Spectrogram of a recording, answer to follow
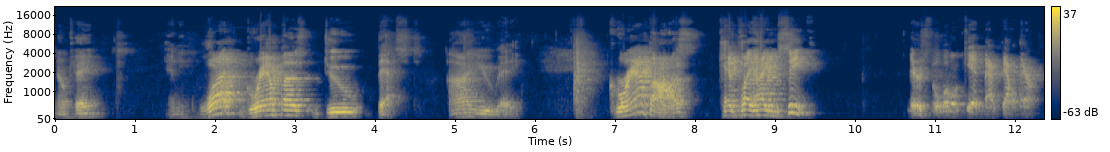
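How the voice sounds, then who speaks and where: A woman hosts story time for children in a roomy, echoing space. She reads picture books aloud at a very unhurried pace, drawing out key words and slipping in informal comments of her own. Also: fairly low pitch, animated, a bit bright. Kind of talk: reading picture books aloud with chatty asides. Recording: echoey, roomy sound.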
